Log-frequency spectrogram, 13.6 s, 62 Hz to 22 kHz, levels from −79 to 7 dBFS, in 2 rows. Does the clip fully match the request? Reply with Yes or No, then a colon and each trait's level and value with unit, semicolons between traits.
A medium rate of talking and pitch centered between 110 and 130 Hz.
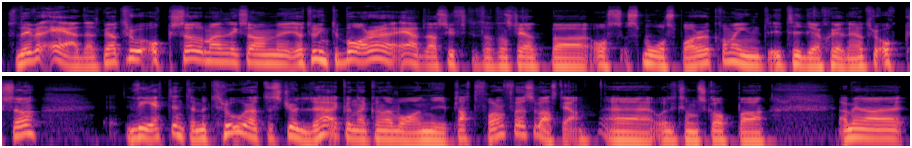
No: fast, 240 wpm; low, 120 Hz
